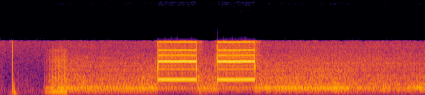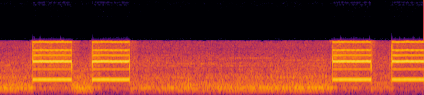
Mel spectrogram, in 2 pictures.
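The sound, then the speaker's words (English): A very high-pitched telephone ringing tone on the fault reporting number at National and Monarch exchanges sounds in paired bursts, repeating three times with pauses between, heard over a steady low background rumble of a noisy place. “Special oddity is the ringing tone on the fault reporting number at National and Monarch exchanges. It is very high pitched.”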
